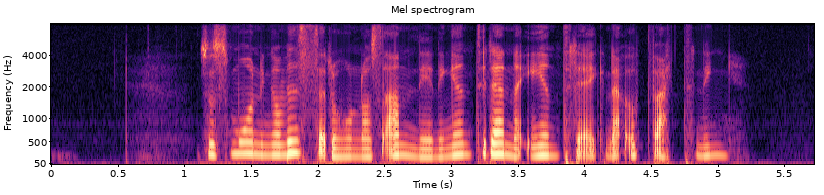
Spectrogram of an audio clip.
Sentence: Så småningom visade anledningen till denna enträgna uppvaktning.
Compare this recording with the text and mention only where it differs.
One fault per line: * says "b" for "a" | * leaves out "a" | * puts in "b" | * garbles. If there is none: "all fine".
* puts in "hon oss"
